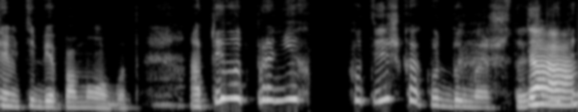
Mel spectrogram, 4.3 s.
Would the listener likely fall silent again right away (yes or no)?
no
